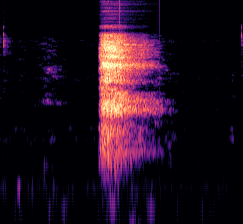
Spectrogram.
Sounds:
Sigh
